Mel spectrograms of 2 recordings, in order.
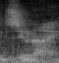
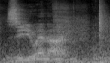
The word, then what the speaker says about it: Zuni: telling me that uh we've all been pronouncing zunai incorrectly how do you spell zunai z-u-n-i yeah so i mean it could very well be zuni but then people look at you if you say that like you're an idiot yeah i'm pretty sure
